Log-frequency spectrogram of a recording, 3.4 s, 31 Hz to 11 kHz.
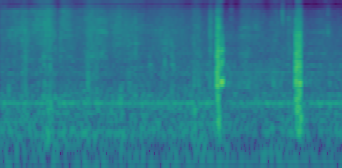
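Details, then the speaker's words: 2015 Ford F350 6.7L Power Stroke after 6–8 gallons of gas went into diesel, on road test: steady, even diesel drone with good power; slight pre-ignition knock suspected from residual gas, fuel pressure normal. "Truck sounds good. Has good power."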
